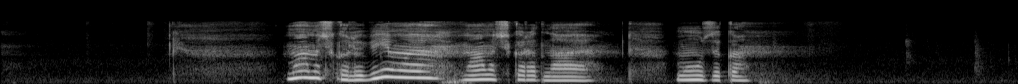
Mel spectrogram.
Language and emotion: Russian, sad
